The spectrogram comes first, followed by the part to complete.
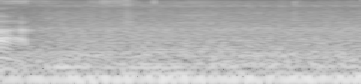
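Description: A steady low background rumble with a constant hum, filling a short pause between spoken words.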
